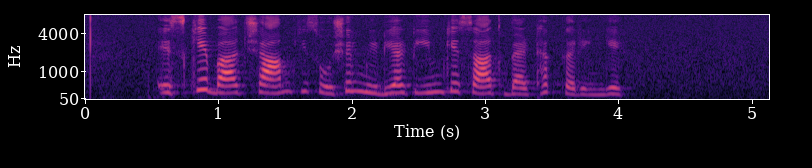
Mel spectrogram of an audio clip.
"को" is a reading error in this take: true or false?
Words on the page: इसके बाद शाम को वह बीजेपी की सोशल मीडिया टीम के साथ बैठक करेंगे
true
